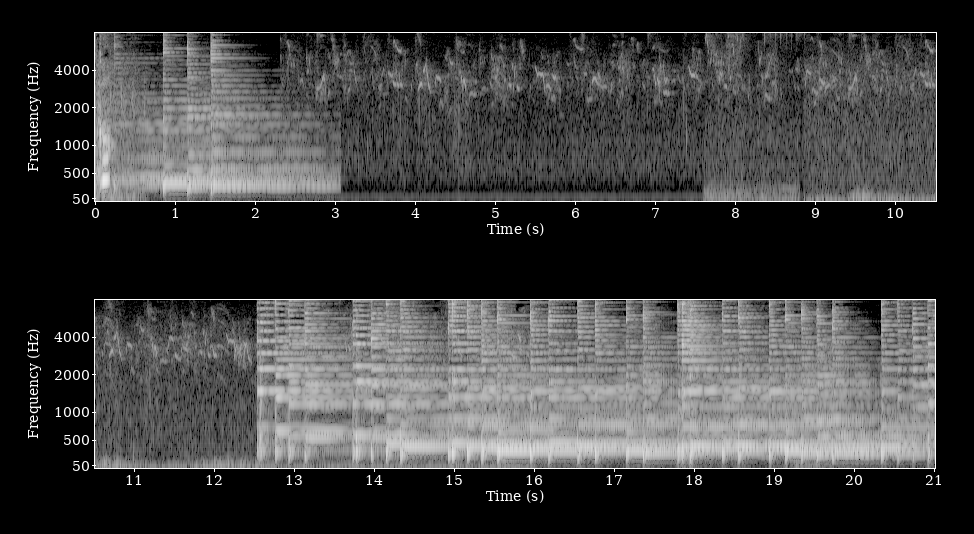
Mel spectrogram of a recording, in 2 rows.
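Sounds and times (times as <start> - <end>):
plucked-string music: 0.0 - 3.1, 12.6 - 21.0
small birds chirping: 0.0 - 13.1.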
